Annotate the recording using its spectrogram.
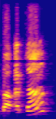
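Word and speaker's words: ب: মিমটা কোথা থেকে উচ্চারণ হবে? ঠোঁটের শুকনা জায়গা থেকে না ভিজা জায়গা থেকে? মিম। মিমটা হবে শুকনো শুকনা জায়গা। জায়গা এই তো। আর বাটা ঠোঁটের ভিজা জায়গা থেকে উচ্চারণ হবে বা।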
